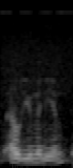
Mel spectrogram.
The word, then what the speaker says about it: aluminium: We have a research scientist with a huge amount of knowledge on the body burden of, excuse my pronunciation, of aluminium.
